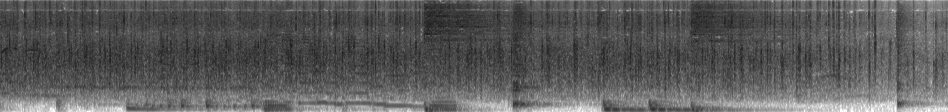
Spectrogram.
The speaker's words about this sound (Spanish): Un aplauso, por favor. Aquí.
